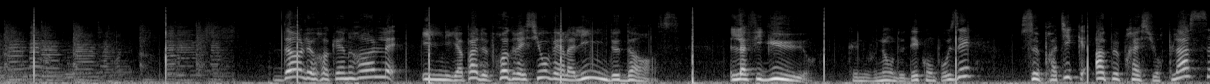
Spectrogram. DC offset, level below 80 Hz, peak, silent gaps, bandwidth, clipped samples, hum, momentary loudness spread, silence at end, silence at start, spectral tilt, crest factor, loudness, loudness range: under 0.1%; -36 dBFS; 0 dBFS; none; 13.5 kHz; under 0.1%; none; 20 LU; 0 s; 0 s; -7 dB/octave; 20 dB; -20 LUFS; 6 LU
